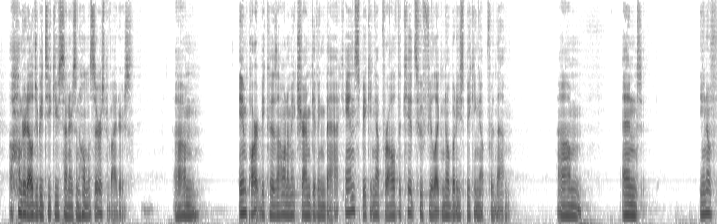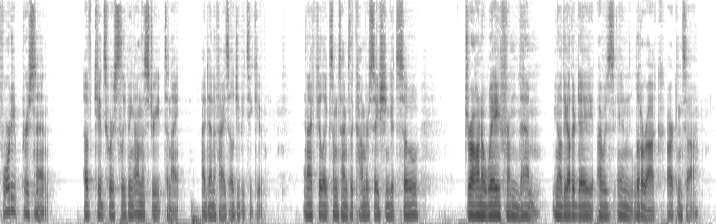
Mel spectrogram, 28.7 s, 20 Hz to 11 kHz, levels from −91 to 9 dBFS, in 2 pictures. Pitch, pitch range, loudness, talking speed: 110 Hz, 105-115 Hz, -29 LUFS, 155 wpm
